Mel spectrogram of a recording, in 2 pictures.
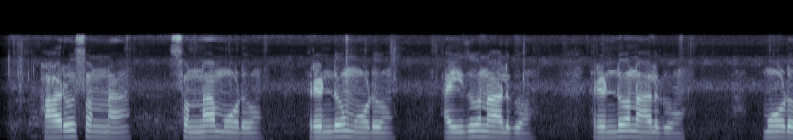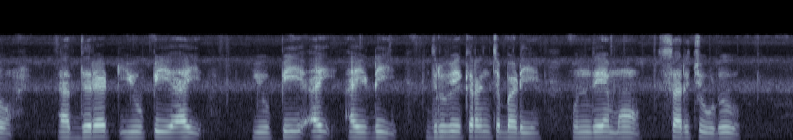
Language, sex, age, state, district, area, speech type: Telugu, male, 18-30, Andhra Pradesh, Kakinada, rural, read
